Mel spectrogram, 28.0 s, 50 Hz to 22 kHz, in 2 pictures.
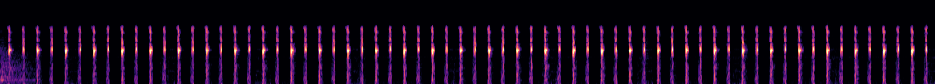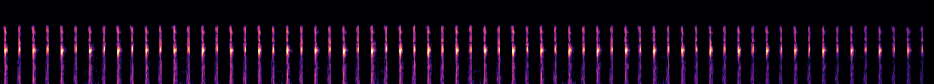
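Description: Stopwatch ticking sound effect: an even run of sharp ticks, several a second, timing a 30-second rest interval between exercises.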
